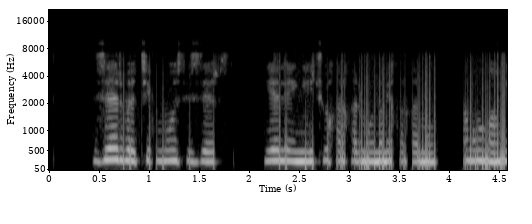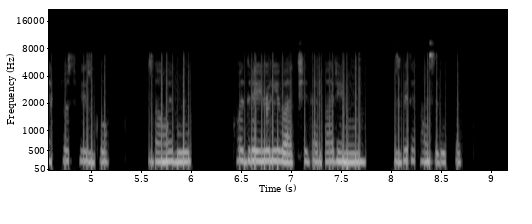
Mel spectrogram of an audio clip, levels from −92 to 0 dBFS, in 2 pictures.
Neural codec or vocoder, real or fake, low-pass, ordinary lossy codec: none; real; 7.2 kHz; Opus, 32 kbps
